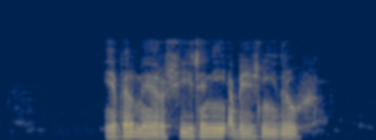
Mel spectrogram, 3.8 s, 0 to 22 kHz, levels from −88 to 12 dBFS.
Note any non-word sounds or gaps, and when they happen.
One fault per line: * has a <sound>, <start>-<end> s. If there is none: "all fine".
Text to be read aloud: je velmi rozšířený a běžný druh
all fine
